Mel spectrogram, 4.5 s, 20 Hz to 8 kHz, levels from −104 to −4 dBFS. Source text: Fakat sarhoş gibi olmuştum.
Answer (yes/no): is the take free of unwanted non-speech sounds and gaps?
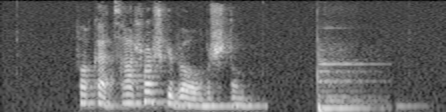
no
